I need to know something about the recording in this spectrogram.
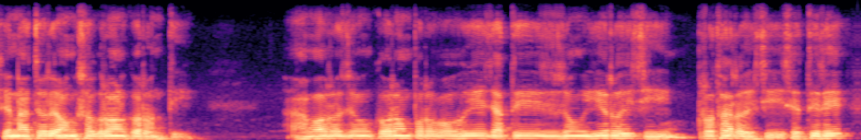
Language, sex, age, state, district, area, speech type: Odia, male, 60+, Odisha, Mayurbhanj, rural, spontaneous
